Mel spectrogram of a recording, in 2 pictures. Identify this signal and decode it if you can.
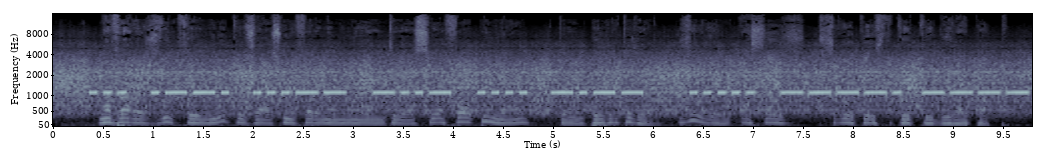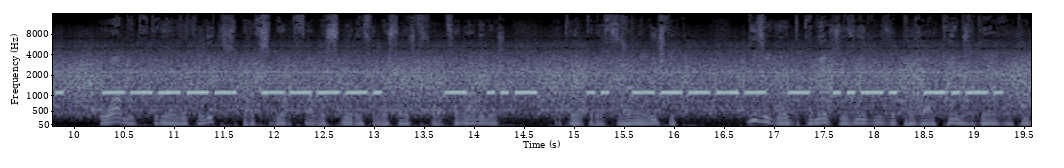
Morse code, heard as two keyed tones, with radio static and speech in Portuguese. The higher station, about 17 wpm, 1120 Hz: SP3XHY 599 09 TU I0TFC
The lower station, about 13 wpm, 540 Hz: C7B2V B49O3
